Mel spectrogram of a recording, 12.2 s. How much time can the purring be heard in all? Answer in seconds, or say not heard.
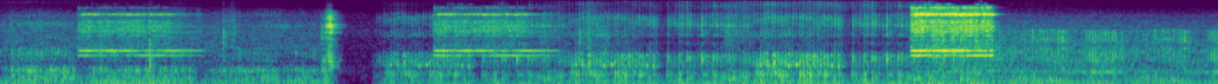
12 s.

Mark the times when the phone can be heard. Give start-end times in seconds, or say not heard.
0.8-2.4, 4.3-6.3, 9.1-10.0.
